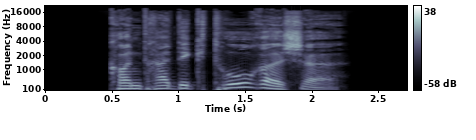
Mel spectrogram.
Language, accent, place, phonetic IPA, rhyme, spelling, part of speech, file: German, Germany, Berlin, [kɔntʁadɪkˈtoːʁɪʃə], -oːʁɪʃə, kontradiktorische, adjective, De-kontradiktorische.ogg
- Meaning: inflection of kontradiktorisch: 1. strong/mixed nominative/accusative feminine singular 2. strong nominative/accusative plural 3. weak nominative all-gender singular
